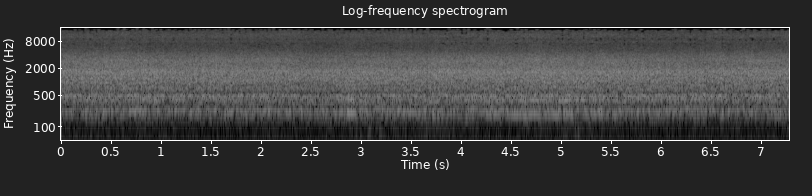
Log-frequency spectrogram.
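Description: Thousands of honey bees fill the air with a continuous, even drone. The massed wingbeats blend into one warm, unwavering buzz with no pauses or other sounds standing out.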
